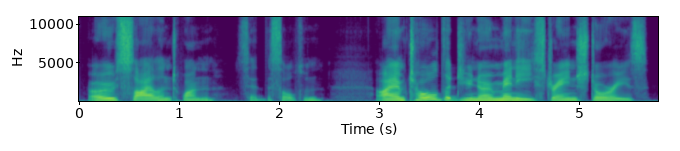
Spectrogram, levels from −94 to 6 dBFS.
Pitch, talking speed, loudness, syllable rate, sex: 175 Hz, 155 wpm, -18 LUFS, 4.3 syllables/s, female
